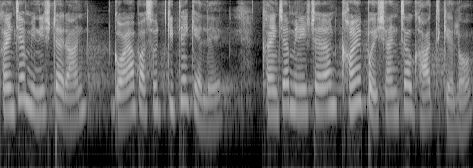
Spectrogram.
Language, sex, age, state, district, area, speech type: Goan Konkani, female, 18-30, Goa, Murmgao, urban, spontaneous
